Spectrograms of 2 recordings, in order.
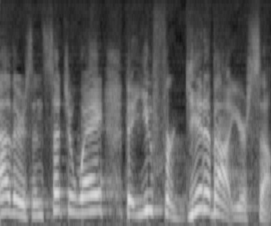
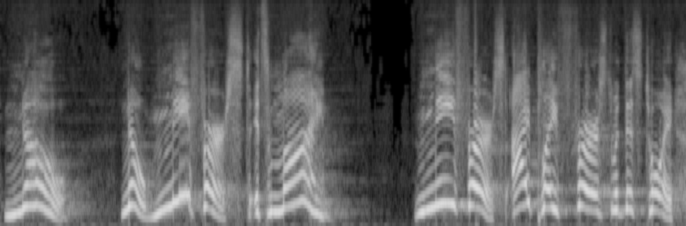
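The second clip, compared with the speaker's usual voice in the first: lightly voiced child, higher, insisting; selfish child; 6 semitones higher, slower than usual. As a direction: mimic a toddler claiming the toy. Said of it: "and they say".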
